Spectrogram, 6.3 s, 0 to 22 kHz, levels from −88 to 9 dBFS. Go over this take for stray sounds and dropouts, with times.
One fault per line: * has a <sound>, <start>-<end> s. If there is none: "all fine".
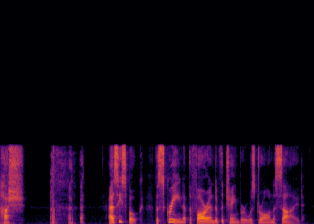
* has a laugh, 1.0-1.7 s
